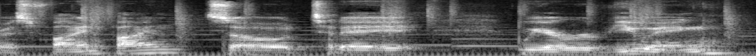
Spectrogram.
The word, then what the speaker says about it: FiFine: And I've been mispronouncing their name the whole time. It's FiFine, so I thought it was FiFine or FiFine or something like that.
